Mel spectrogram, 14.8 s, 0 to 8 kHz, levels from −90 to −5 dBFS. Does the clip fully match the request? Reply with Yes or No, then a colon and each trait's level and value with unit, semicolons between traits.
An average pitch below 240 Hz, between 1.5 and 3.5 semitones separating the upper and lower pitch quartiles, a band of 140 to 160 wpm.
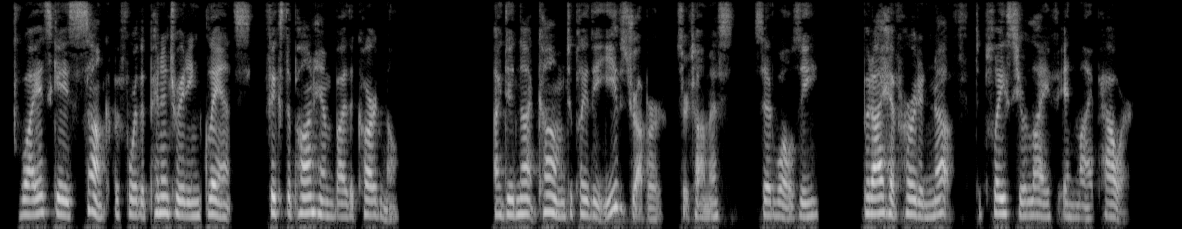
Yes: high, 190 Hz; average, 2.8 semitones; average, 150 wpm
